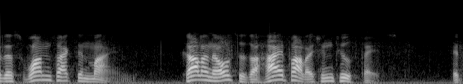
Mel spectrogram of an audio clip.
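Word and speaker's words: Kolynos: You can get Colinos at any drugstore tonight. That's spelled K-O-L-Y-N-O-S. Colinos Toothpaste.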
